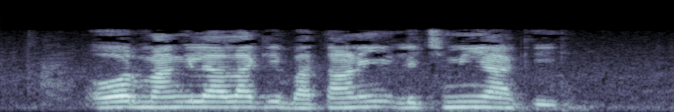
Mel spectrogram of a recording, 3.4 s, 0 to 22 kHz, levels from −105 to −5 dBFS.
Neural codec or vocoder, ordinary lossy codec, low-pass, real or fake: none; MP3, 64 kbps; 7.2 kHz; real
